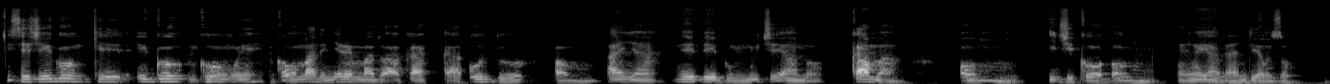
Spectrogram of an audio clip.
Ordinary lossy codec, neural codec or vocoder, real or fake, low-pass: none; codec, 32 kHz, 1.9 kbps, SNAC; fake; 14.4 kHz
